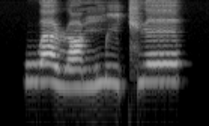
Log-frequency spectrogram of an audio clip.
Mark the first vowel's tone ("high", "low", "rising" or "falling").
falling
